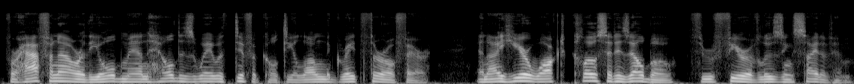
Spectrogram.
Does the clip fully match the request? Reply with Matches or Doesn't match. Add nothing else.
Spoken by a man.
Matches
